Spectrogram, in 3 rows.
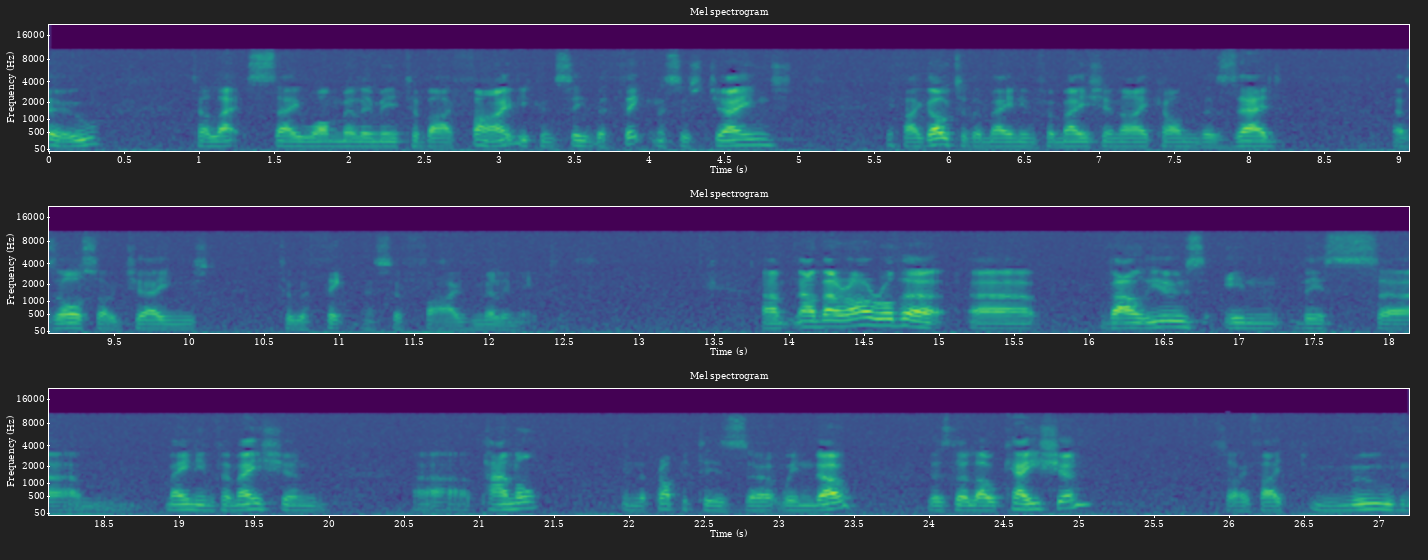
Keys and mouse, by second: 0.1 click, 4.1-5.7 middle drag, 5.7 click, 11.6-13.5 middle drag, 16.4 click, 26.5 click.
